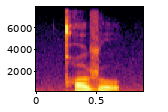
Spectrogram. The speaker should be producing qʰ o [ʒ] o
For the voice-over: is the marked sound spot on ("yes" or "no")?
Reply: no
